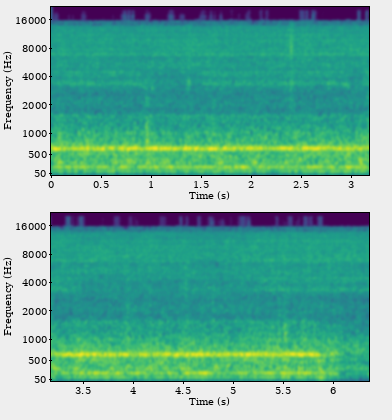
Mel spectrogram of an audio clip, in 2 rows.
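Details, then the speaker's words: Hotpoint 9530 Electronic 1000 Plus washer on Programme 4, 50ºC coloured synthetics, polyester/cotton load, first rinse: drain pump runs with a steady even hum between fills, then winds down cleanly; normal operation. "Basically, machine fills and then the pump comes on. When the pump shuts off, when the pressure switch is reactivated to fill the machine again."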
